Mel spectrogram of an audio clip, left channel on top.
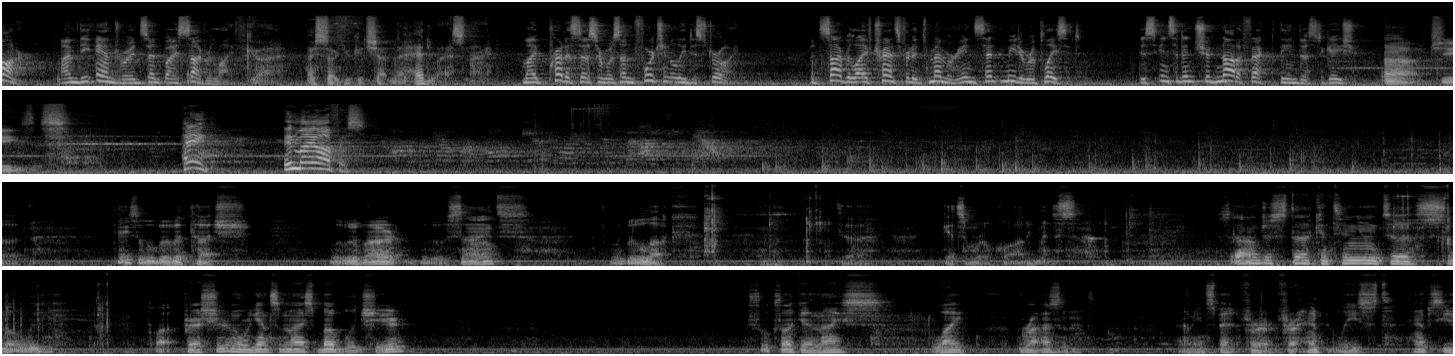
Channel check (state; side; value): different; both; correlation 0.00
